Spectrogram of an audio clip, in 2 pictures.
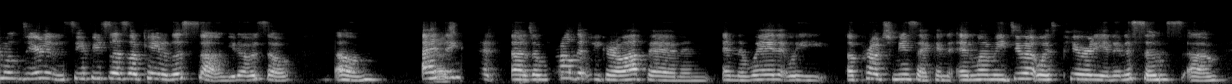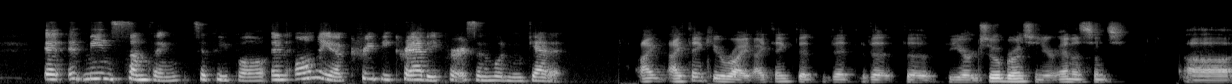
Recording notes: In this episode I Skype with singer/songwriter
